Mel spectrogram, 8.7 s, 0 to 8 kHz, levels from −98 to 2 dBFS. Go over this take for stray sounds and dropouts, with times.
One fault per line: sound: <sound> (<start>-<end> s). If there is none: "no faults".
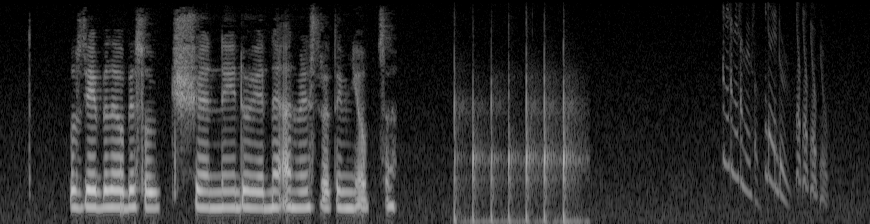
sound: thud (4.5-5.9 s)
sound: chirp (7.2-8.3 s)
